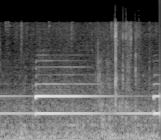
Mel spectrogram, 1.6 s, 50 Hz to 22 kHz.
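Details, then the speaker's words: Truck with a new but 20-year-old, never-installed high-pressure fuel pump, heard with the key on: a steady high whine that starts, cuts out and returns. Fuel pressure was 15 psi at best, quickly dropping to 0, against a 35–45 psi spec; the pump is suspected, cause not confirmed. "I think it's a pump. Go ahead. I think it's the pump."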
